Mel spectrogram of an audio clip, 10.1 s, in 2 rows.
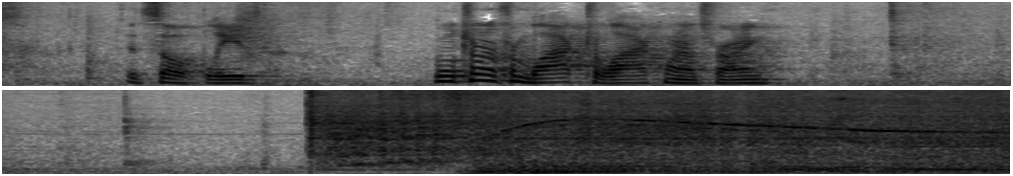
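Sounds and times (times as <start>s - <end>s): car engine starting and running: 6.6s - 10.0s.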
